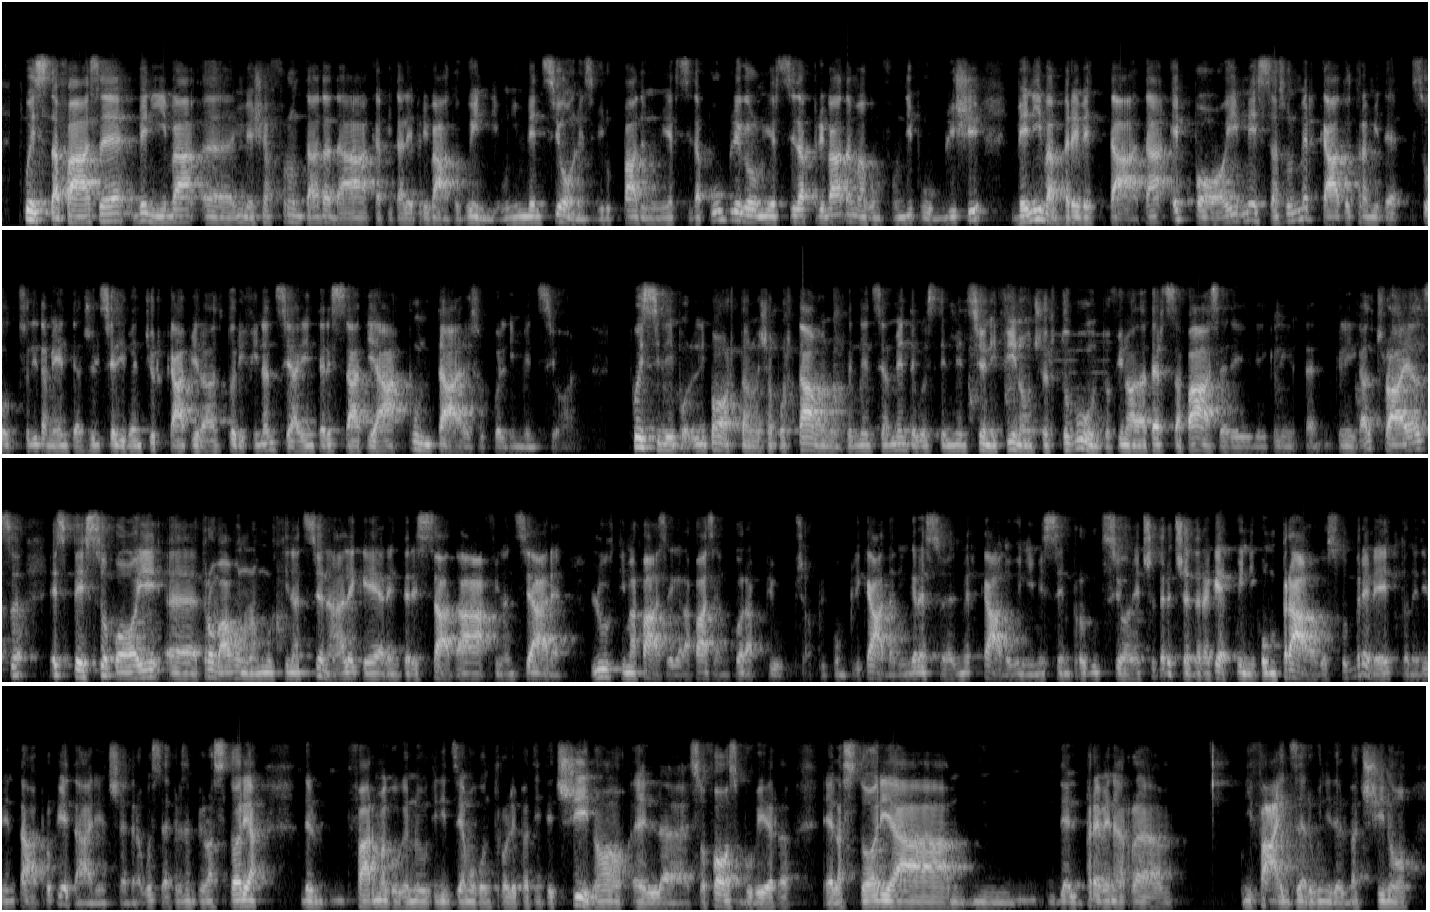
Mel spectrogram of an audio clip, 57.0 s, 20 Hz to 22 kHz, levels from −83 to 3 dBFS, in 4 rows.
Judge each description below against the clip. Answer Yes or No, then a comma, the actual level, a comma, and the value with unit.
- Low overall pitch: Yes, very low, 95 Hz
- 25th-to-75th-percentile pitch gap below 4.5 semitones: Yes, average, 3.7 semitones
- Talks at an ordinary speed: Yes, average, 140 wpm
